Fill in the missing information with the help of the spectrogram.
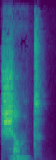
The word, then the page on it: shunt: British English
